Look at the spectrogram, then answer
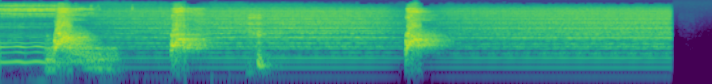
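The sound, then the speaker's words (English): A dog barks three times on a song recording, loud, with uneven gaps between barks and a short yip in between, all over a steady sustained musical backing that cuts off abruptly at the end; the dog was a late overdub on the track. “I don't remember the dog on the track.”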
